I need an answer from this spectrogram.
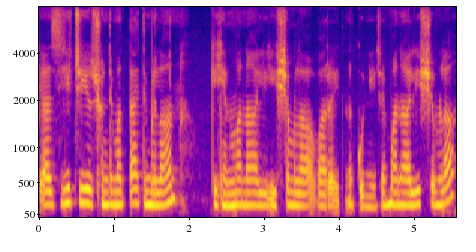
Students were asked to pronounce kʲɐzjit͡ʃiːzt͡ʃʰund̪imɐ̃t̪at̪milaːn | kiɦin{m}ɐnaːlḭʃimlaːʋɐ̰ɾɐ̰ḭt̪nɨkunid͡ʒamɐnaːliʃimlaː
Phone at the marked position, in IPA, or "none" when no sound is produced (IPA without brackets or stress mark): m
